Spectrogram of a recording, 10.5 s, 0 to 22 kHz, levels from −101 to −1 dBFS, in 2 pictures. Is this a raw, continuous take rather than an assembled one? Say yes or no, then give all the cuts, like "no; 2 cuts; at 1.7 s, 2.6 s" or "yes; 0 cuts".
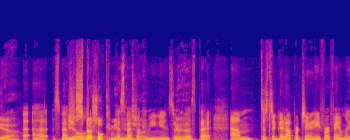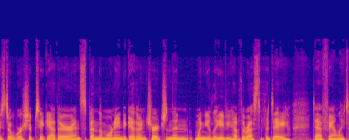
no; 2 cuts; at 3.4 s, 3.9 s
